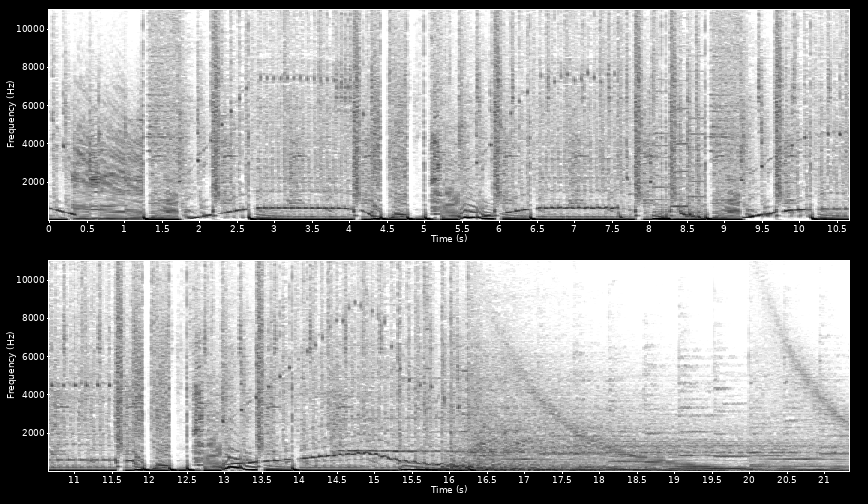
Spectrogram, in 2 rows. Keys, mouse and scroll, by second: 0.9 click, 1.7 shift+m, 2.3 click, 3.9 alt+scroll up 1, 4.1 space, 4.3 scroll down 2, 4.5 click, 4.8 space, 5.7 a, 6.6 click, 9.8-11.7 drag, 12.7-13.3 alt+scroll down 1, 14.2-14.6 alt+scroll up 1, 15.0 space, 15.2 click, 15.3 space, 15.8 alt+scroll up 1, 16.3 space, 16.4 click, 17.1 alt+scroll up 1, 17.8-21.3 drag.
